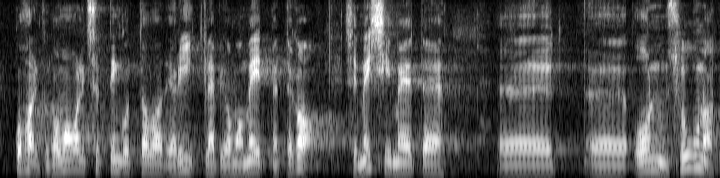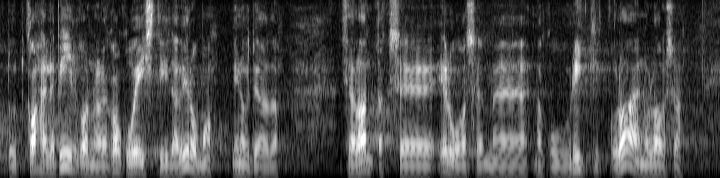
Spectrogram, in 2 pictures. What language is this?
Estonian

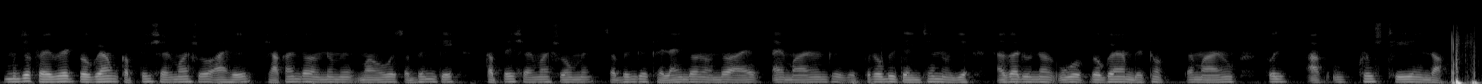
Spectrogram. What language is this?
Sindhi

